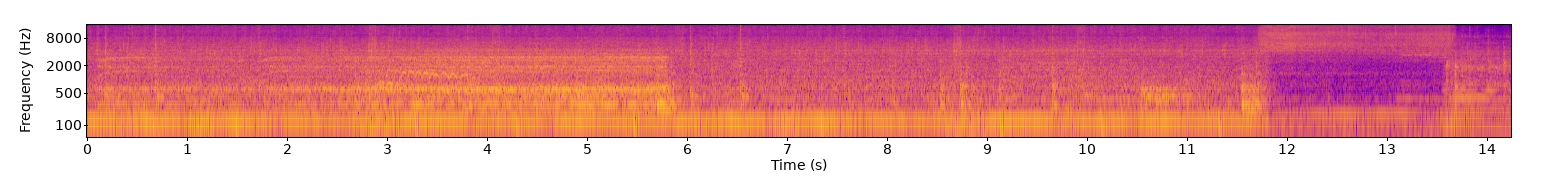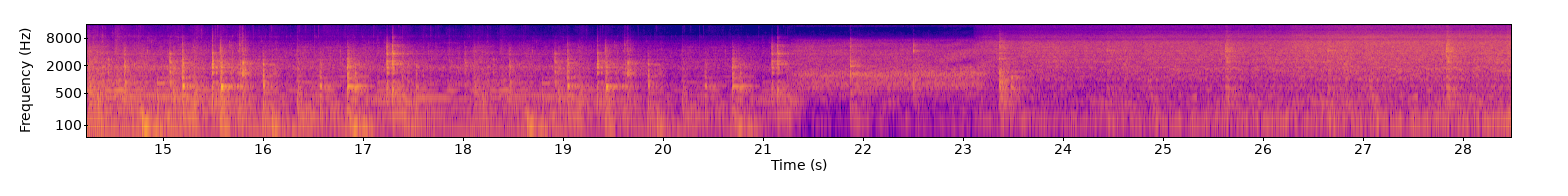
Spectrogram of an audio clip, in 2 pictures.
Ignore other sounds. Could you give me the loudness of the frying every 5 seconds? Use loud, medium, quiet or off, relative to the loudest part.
loud, loud, loud, medium, medium, medium.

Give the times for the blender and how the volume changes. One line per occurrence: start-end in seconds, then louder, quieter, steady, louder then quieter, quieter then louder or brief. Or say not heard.
0.0-5.8 louder.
